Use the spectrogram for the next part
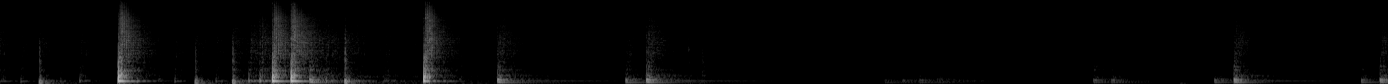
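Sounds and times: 
snare drum: 0.0 - 5.3.

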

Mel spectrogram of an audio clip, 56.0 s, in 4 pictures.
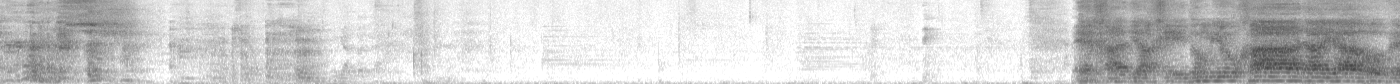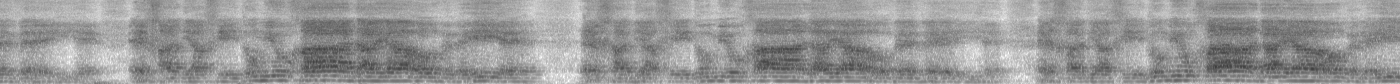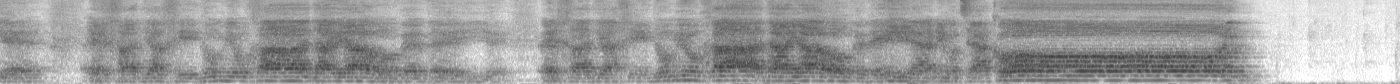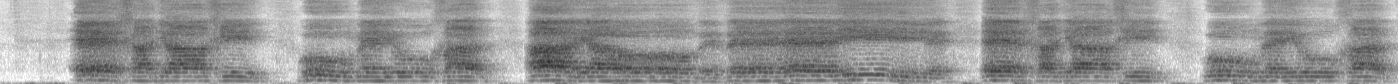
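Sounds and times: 
distant choir: 10.7 - 40.9, 42.6 - 55.9.

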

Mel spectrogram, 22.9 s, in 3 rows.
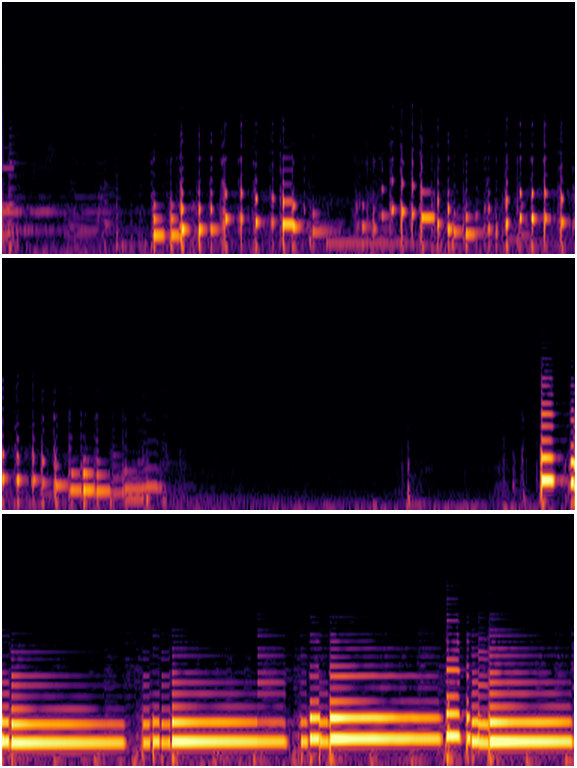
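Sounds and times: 
guitar: 0.0 - 10.0, 14.4 - 22.9.

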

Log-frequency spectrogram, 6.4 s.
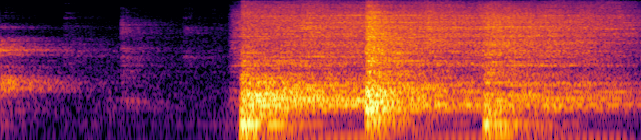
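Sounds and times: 
drums with reverb: 2.4 - 6.4.

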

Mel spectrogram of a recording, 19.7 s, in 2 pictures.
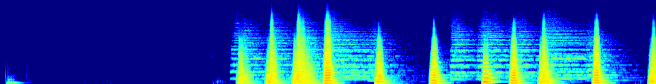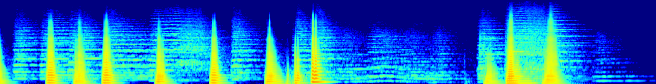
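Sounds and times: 
tuba: 3.5 - 9.2, 9.8 - 15.0, 17.0 - 18.5.

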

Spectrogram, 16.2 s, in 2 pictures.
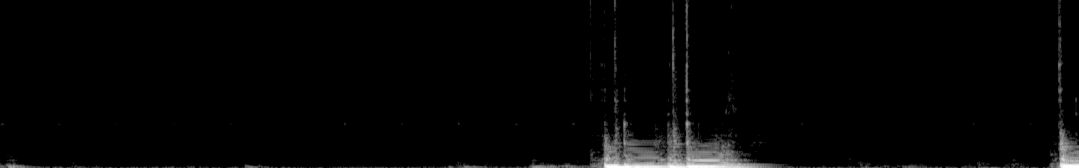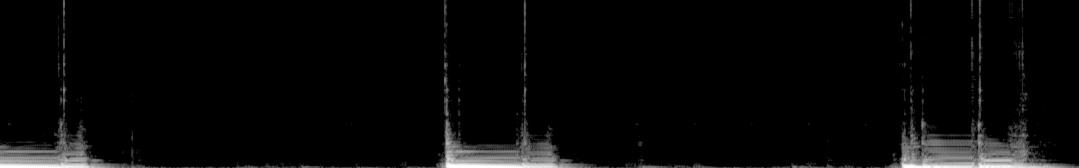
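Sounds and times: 
bass: 4.4 - 5.8, 7.9 - 9.0, 11.4 - 12.4, 14.8 - 16.1.

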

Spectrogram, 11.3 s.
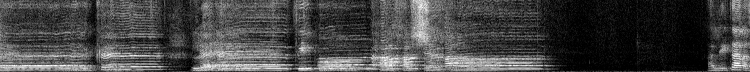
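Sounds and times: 
choir singing in room: 0.0 - 2.3, 2.9 - 8.3.

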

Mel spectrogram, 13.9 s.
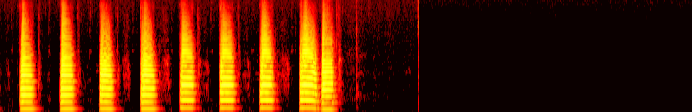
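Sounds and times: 
ragtime trombone: 0.4 - 6.8.

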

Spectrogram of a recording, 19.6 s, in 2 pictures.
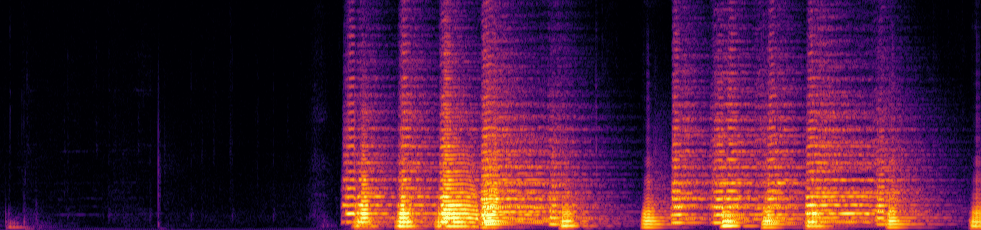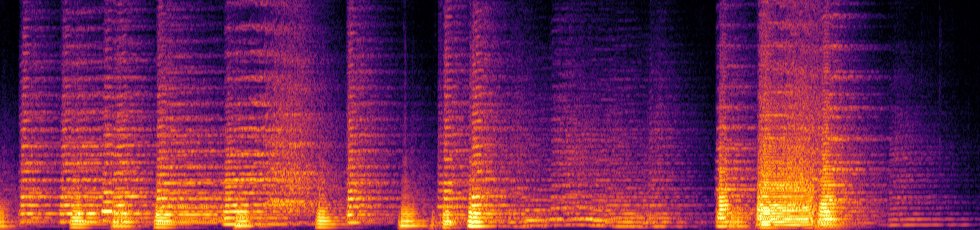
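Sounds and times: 
trombone: 3.4 - 15.3, 17.0 - 18.6.

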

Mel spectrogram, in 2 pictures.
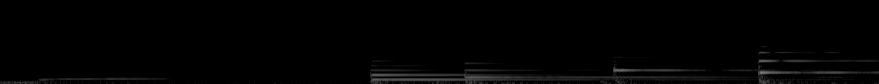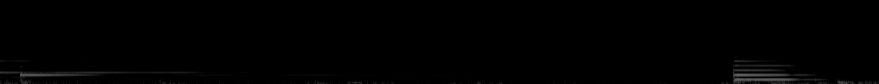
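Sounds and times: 
piano: 3.7 - 17.5.

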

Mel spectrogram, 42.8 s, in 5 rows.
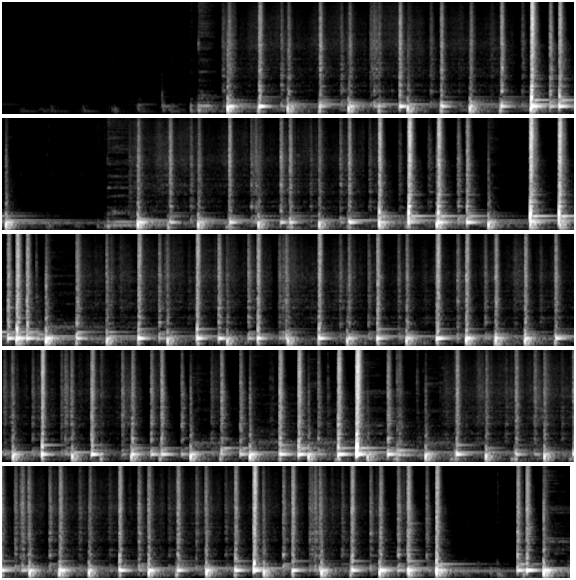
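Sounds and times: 
snare drum: 3.4 - 8.6, 10.6 - 15.8, 16.6 - 28.3, 29.0 - 41.0.

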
